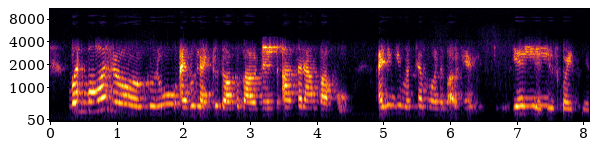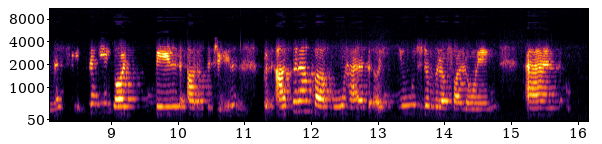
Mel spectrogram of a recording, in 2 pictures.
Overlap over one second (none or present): none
